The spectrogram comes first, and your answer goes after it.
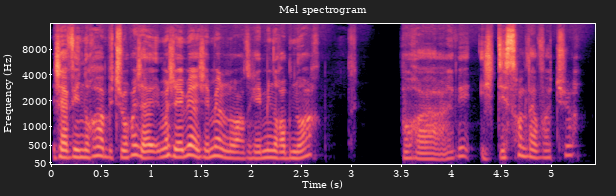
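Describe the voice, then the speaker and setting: A woman in her forties, an author and interview guest, telling her own story in a lively way and acting out what others said. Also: fast talker, no room sound, studio quality. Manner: animated, acts out others' words with sudden pitch jumps.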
